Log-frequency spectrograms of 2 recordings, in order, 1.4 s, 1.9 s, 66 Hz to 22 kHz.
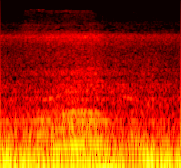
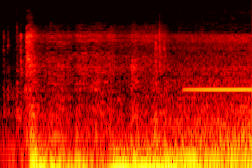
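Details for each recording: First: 2000 Jeep Grand Cherokee 4.7L V8 after new injectors and spark plugs, with a vacuum leak still open at the intake: deep, uneven rumble that stumbles as revs climb. It trembles badly, white smoke was seen, and the problem is not fixed. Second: 2000 Jeep Grand Cherokee 4.7L V8, first start after replacing fuel injectors and spark plugs for stuttering and no power above 2000 rpm: quick cranking, catches at once and settles into a steady, even idle, slight tremble noted; normal start.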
